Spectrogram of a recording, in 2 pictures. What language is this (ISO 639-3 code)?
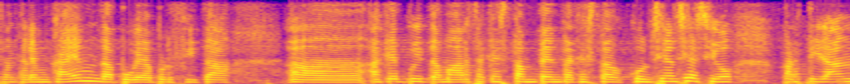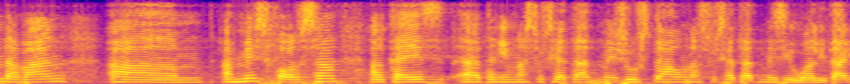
cat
